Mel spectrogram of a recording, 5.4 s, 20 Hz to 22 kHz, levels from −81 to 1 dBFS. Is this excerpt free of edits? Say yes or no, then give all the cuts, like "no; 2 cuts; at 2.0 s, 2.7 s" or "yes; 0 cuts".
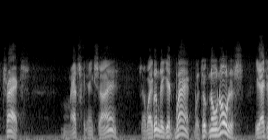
no; 3 cuts; at 1.7 s, 3.1 s, 4.0 s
